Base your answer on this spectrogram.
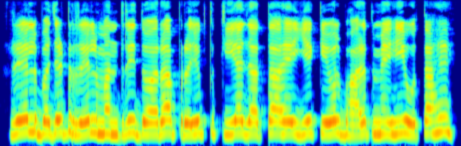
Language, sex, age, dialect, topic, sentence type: Hindi, female, 18-24, Awadhi Bundeli, banking, statement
